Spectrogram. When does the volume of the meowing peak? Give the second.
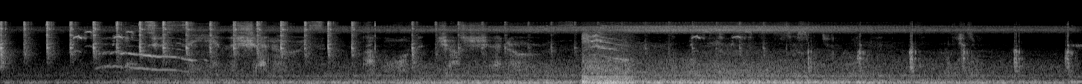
6 s.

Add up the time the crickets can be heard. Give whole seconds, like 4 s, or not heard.
11 s.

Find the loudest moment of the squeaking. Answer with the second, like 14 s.
1 s.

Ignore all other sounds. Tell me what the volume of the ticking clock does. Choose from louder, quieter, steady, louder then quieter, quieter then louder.
quieter then louder.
